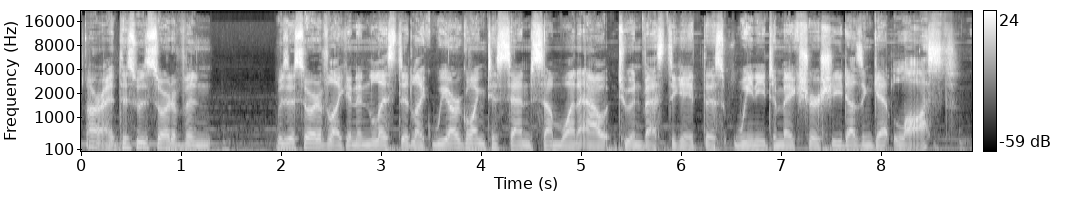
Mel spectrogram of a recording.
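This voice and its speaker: Male game master, lowish voice, casual and conversational tabletop narration, swears freely, soft music bed. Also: fairly even intonation, moderate pace.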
